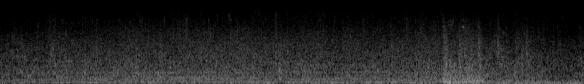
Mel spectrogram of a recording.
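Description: Water ripples around a small wooden boat gliding along.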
